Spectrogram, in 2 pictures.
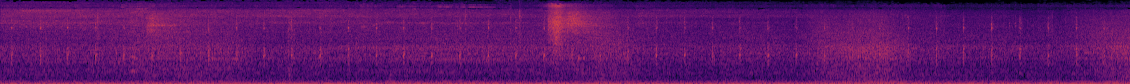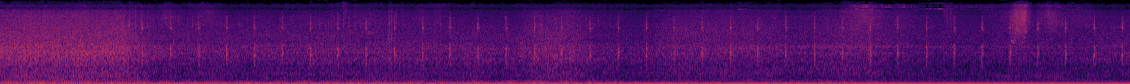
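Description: Semi-truck diesel engine idling steadily, heard from inside the cab. A short sharp hiss comes about seven seconds in, and a few softer swells of noise follow.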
